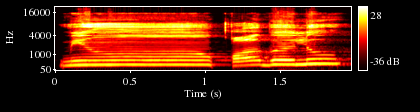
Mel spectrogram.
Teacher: من قبل، قوف، ابھی میں نے بتایا خص ضغط قز، اس میں قوف آ گیا تو قوف کو ہم یہاں پر پر پڑھیں گے، یعنی کہ موٹا کر کے پڑھیں گے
